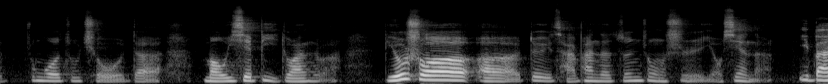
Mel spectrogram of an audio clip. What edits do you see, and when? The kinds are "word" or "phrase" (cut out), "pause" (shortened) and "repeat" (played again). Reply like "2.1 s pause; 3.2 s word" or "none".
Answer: none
